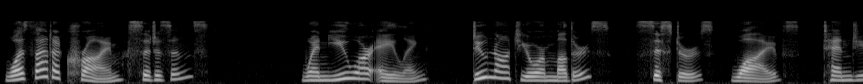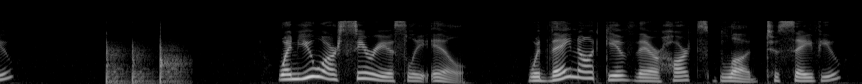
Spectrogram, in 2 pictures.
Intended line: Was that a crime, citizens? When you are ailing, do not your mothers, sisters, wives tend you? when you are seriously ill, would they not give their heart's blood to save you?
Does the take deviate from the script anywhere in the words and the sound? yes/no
yes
